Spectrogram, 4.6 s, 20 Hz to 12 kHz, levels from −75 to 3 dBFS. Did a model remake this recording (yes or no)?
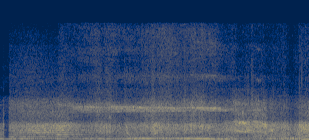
no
